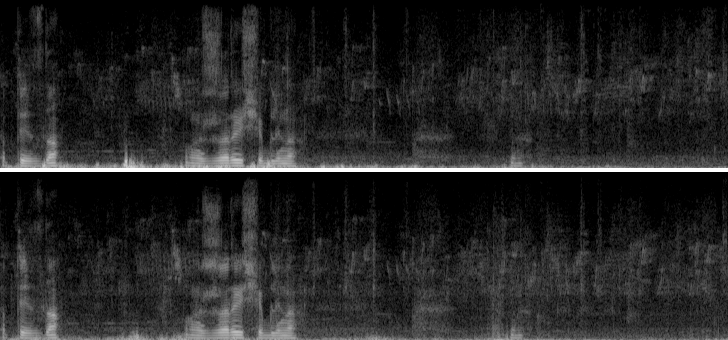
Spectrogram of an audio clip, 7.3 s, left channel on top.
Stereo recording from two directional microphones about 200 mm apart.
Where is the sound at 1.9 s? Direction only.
30° left (ahead or behind).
